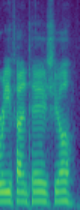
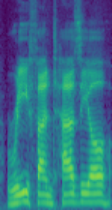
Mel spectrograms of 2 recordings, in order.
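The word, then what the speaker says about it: ReFantazio: Is Dragon Age bigger than Metaphor ReFantasio? Sorry. ReFantasio. I've been pronouncing that wrong for about a year.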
